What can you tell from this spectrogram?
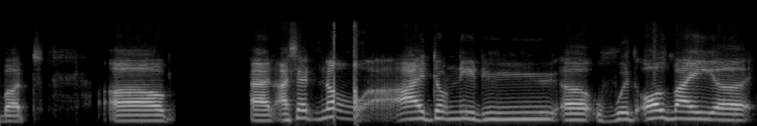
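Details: Adult man who stutters, still stammering and having blocks during this conversation; stuttering.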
